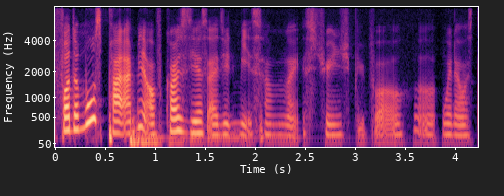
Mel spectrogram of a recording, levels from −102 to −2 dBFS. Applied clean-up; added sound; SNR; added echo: neural mask model RNNoise.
